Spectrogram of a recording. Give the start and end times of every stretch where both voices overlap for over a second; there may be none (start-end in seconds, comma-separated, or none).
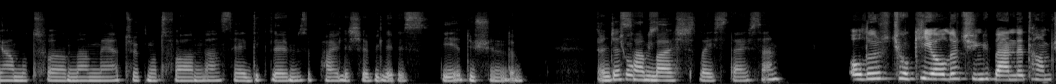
none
